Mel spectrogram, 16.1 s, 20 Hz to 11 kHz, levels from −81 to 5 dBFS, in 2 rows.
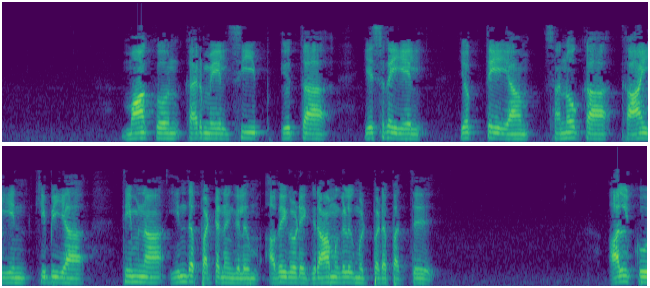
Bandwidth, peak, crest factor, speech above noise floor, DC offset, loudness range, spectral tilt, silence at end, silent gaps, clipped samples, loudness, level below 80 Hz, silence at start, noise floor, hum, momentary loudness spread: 6.4 kHz; 0 dBFS; 20 dB; 41 dB; under 0.1%; 4 LU; -5.5 dB/octave; 0 s; none; under 0.1%; -19 LUFS; -54 dBFS; 1.5 s; -60 dBFS; none; 10 LU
